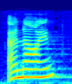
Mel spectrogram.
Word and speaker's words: anion: इसकी प्रोनाउंसिएशन देख लें, ION की प्रोनाउंसिएशन तो आयन ही होती है। ठीक है। और AN की हो जाएगी एन और CAT कैट। ठीक है। सो pronunciation will be एनायन एंड कैटायन।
